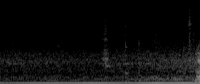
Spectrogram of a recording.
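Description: Steady low room hum with a few faint light ticks, as a paintbrush is loaded with white gouache in a palette.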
